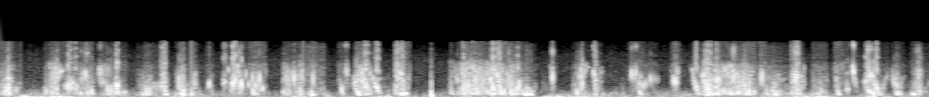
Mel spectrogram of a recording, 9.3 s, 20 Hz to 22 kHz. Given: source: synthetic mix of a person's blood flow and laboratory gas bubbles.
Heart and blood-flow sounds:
Doppler ultrasound of blood flow; subclavian vein
0.00-0.20 s: bubbles
0.42-1.27 s: bubbles
1.35-1.69 s: bubbles
1.73-2.00 s: bubbles
2.04-2.12 s: bubbles
2.21-2.65 s: bubbles
2.81-3.25 s: bubbles
3.36-3.82 s: bubbles
3.92-4.09 s: bubbles
4.47-5.35 s: bubbles
5.47-5.55 s: bubbles
5.70-6.02 s: bubbles
6.26-6.58 s: bubbles
6.68-6.79 s: bubbles
6.87-8.04 s: bubbles
8.10-8.27 s: bubbles
8.31-8.58 s: bubbles
8.61-9.03 s: bubbles
9.08-9.30 s: bubbles
From the record:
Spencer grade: 4 (maximum detectable bubble signal sounding continuously throughout systole and diastole of every cardiac period, and overriding the amplitude of the normal cardiac signals); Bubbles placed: anywhere in the cardiac cycle

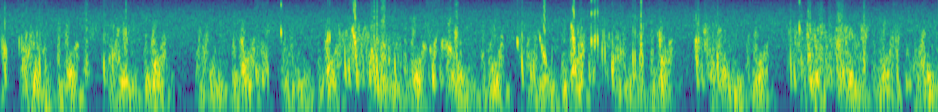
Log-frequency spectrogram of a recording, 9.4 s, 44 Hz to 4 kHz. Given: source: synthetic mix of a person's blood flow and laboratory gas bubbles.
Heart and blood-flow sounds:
Doppler ultrasound of blood flow; precordium
0.00-0.10 s: bubbles
0.16-0.48 s: bubbles
0.84-0.98 s: bubbles
1.02-1.37 s: bubbles
2.54-2.71 s: bubbles
2.77-2.85 s: bubbles
3.24-3.33 s: bubbles
3.36-4.01 s: bubbles
4.25-4.61 s: bubbles
5.13-5.53 s: bubbles
5.70-6.46 s: bubbles
6.56-6.70 s: bubbles
6.93-7.23 s: bubbles
7.86-8.72 s: bubbles
8.93-9.27 s: bubbles
From the record:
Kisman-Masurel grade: 232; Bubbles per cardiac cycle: several, 3 to 8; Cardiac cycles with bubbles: 50 to 99%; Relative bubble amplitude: moderate (0.250 to 0.450); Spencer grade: 3 (all of the cardiac periods contain showers or single bubble signals, but not dominating or overriding the cardiac motion signals); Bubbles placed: anywhere in the cardiac cycle

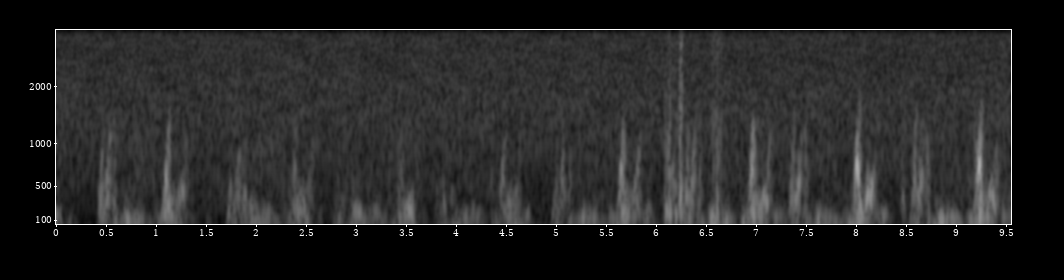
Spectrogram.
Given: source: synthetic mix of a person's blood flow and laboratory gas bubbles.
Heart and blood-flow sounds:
Doppler ultrasound of blood flow; precordium
6.07-6.29 s: bubbles
6.56-6.67 s: bubbles
From the record:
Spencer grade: 2 (many but less than half of the cardiac periods contain bubble signals, singularly or in groups); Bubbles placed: only in the low amplitude regions of the cardiac cycle

